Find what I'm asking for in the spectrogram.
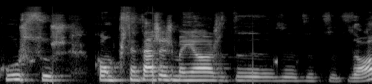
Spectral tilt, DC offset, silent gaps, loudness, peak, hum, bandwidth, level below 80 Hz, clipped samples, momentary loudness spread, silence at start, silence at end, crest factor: -4 dB/octave; under 0.1%; none; -21 LUFS; -2 dBFS; none; 16 kHz; -64 dBFS; under 0.1%; 17 LU; 0 s; 0 s; 20 dB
